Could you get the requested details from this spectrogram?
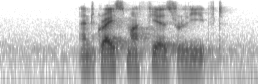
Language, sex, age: English, male, 20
